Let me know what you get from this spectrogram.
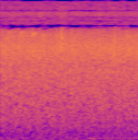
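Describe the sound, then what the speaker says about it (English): Rain falls on a hiking trail near waterfalls as a soft, steady hiss of drops, faint and continuous, with no other sounds. "it started raining"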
